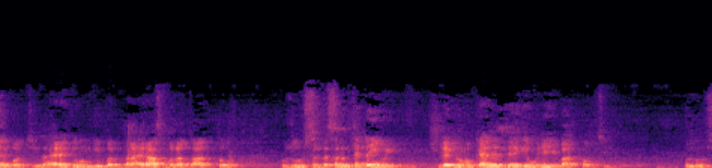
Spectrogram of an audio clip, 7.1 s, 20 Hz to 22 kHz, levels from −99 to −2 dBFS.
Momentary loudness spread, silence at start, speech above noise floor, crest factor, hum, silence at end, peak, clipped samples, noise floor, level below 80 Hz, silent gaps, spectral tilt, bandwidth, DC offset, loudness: 15 LU; 0 s; 28 dB; 16 dB; none; 0 s; -4 dBFS; under 0.1%; -48 dBFS; -58 dBFS; none; -7.5 dB/octave; 10 kHz; under 0.1%; -21 LUFS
